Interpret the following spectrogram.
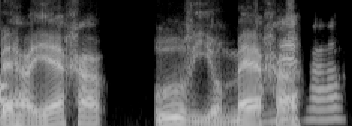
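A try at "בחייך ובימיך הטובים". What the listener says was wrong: It's excellent. Excellent.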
